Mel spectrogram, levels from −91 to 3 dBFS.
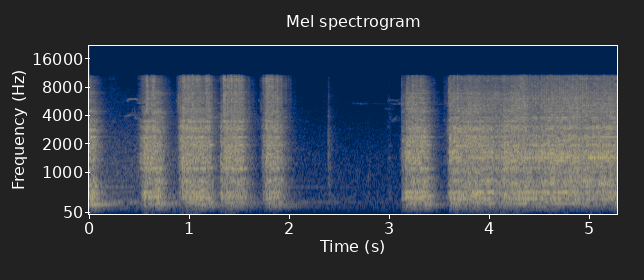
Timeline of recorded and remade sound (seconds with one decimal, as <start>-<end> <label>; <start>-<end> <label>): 0.0-3.7 recorded; 3.7-4.3 remade; 4.3-5.3 recorded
